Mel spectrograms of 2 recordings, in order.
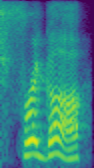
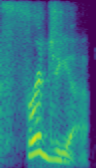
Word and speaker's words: Frigga: wrong he pronounced incorrectly it's Frigga not Phrygia and also uh some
